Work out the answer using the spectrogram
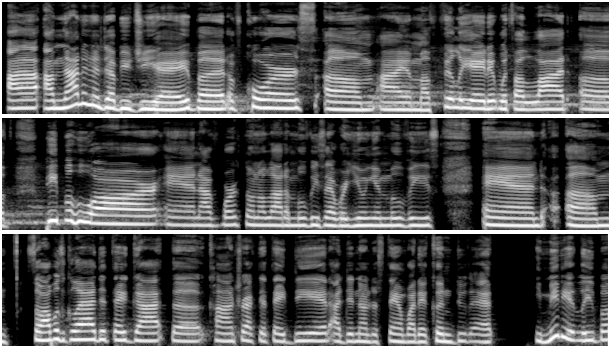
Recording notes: We Went LIVE at the FutureLAND Conference 2023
